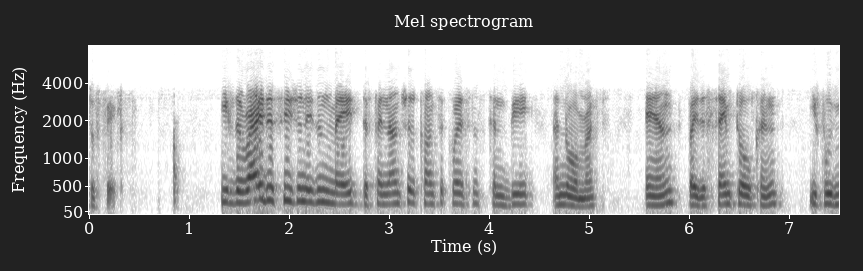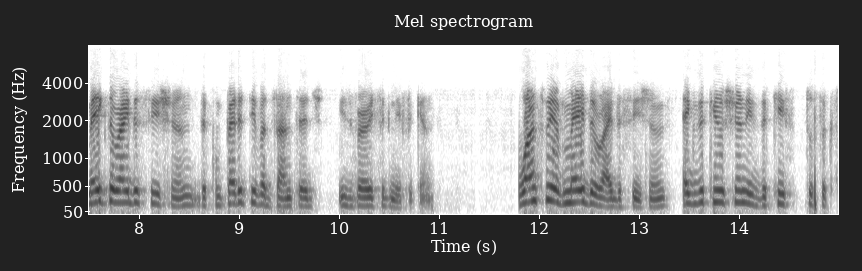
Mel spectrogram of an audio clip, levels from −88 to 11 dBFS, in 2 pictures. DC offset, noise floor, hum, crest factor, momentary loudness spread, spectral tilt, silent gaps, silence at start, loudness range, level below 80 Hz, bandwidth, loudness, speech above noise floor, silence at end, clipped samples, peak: under 0.1%; -69 dBFS; none; 18 dB; 14 LU; -8 dB/octave; none; 0 s; 4 LU; -58 dBFS; 4.4 kHz; -22 LUFS; 47 dB; 0.1 s; under 0.1%; -4 dBFS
